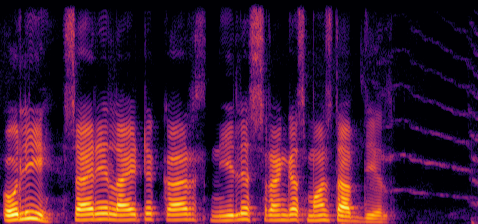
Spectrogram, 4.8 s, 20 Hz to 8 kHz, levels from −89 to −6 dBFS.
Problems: none marked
